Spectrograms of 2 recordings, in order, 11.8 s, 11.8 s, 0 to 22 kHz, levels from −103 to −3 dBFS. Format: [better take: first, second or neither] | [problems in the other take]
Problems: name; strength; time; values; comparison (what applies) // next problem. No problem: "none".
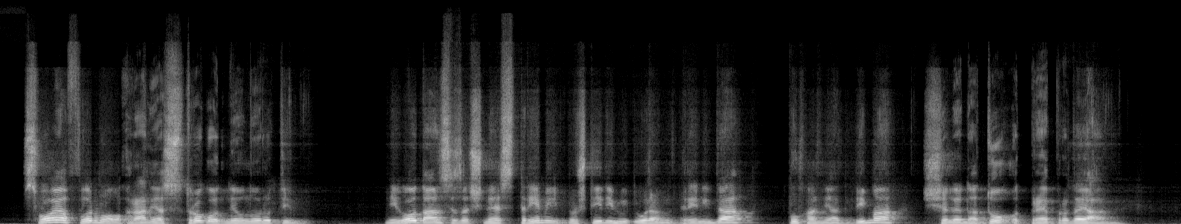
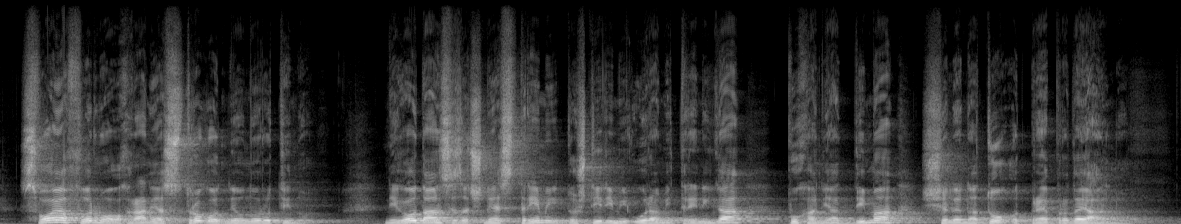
second | noise reduction (neural mask model DeepFilterNet 3)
